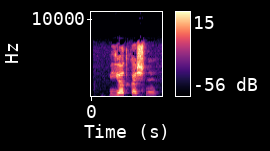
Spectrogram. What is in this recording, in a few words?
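"йӧткасьны", Komi, female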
